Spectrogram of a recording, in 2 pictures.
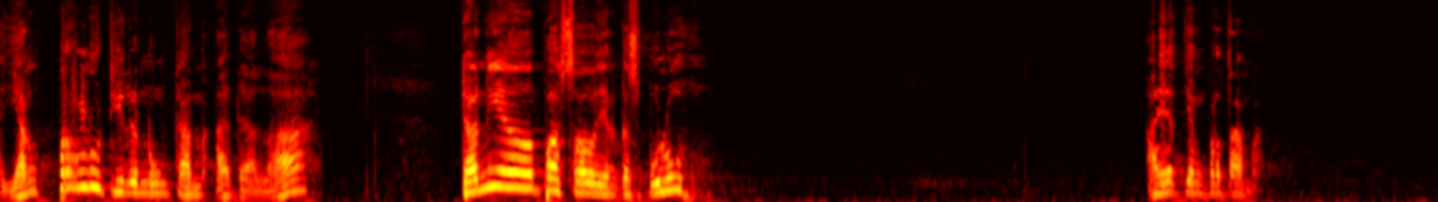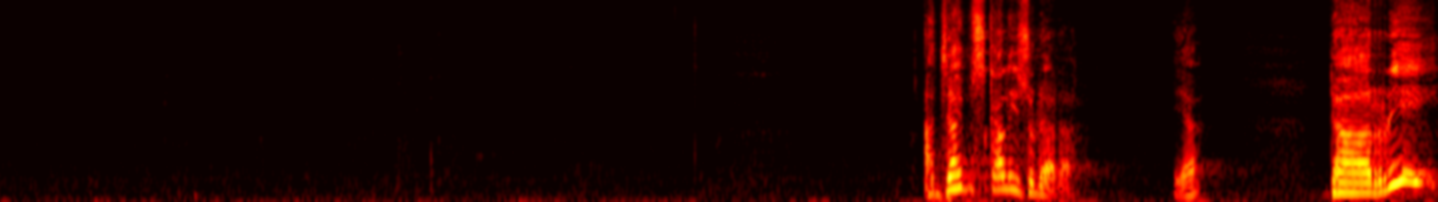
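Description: A middle-aged man speaks slowly and with feeling into a microphone, with long pauses.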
